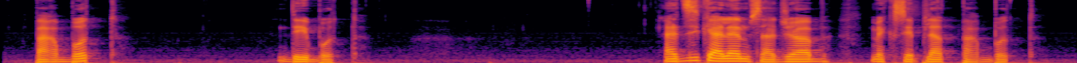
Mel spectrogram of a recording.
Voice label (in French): des bout, québécois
